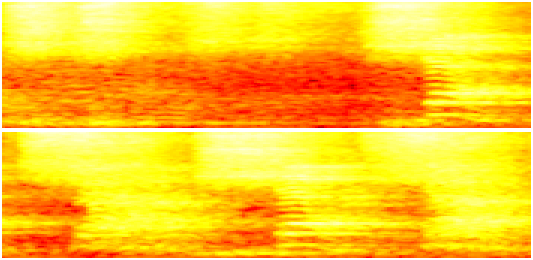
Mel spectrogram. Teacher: Jadi ketika makhrajnya itu bertemu karena ada nggak terlalu rapat, agak sedikit renggang, ada angin atau suara yang mengalir dari makhrajnya menekan di sela-sela gigi. Jadi suara udaranya menyebar, udaranya menyebar ke sela-sela gigi. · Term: tafashi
